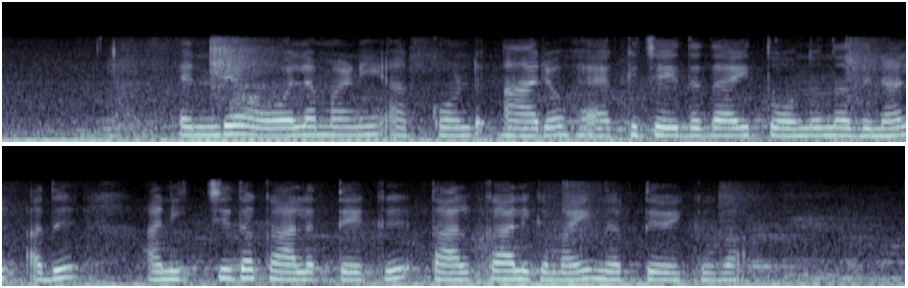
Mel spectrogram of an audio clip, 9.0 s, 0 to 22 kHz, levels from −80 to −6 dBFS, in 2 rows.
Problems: constant background noise, low volume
